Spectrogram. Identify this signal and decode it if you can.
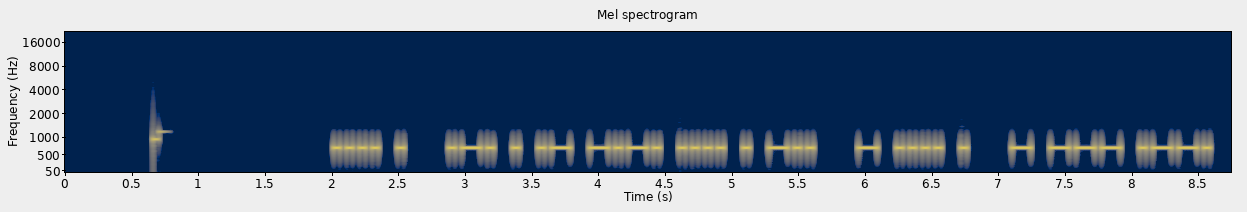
Morse code, heard as a keyed tone, about 25 wpm, 700 Hz. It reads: HE REACHED THE TOP
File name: practice / 25wpm / Sentences with 3-Word Phrases - 25wpm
